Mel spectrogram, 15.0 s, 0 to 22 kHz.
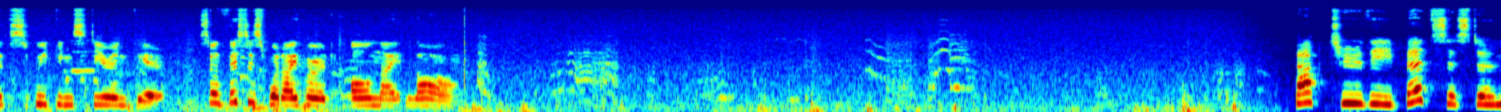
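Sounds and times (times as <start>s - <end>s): steering cables squeaking: 0.5s - 3.7s.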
